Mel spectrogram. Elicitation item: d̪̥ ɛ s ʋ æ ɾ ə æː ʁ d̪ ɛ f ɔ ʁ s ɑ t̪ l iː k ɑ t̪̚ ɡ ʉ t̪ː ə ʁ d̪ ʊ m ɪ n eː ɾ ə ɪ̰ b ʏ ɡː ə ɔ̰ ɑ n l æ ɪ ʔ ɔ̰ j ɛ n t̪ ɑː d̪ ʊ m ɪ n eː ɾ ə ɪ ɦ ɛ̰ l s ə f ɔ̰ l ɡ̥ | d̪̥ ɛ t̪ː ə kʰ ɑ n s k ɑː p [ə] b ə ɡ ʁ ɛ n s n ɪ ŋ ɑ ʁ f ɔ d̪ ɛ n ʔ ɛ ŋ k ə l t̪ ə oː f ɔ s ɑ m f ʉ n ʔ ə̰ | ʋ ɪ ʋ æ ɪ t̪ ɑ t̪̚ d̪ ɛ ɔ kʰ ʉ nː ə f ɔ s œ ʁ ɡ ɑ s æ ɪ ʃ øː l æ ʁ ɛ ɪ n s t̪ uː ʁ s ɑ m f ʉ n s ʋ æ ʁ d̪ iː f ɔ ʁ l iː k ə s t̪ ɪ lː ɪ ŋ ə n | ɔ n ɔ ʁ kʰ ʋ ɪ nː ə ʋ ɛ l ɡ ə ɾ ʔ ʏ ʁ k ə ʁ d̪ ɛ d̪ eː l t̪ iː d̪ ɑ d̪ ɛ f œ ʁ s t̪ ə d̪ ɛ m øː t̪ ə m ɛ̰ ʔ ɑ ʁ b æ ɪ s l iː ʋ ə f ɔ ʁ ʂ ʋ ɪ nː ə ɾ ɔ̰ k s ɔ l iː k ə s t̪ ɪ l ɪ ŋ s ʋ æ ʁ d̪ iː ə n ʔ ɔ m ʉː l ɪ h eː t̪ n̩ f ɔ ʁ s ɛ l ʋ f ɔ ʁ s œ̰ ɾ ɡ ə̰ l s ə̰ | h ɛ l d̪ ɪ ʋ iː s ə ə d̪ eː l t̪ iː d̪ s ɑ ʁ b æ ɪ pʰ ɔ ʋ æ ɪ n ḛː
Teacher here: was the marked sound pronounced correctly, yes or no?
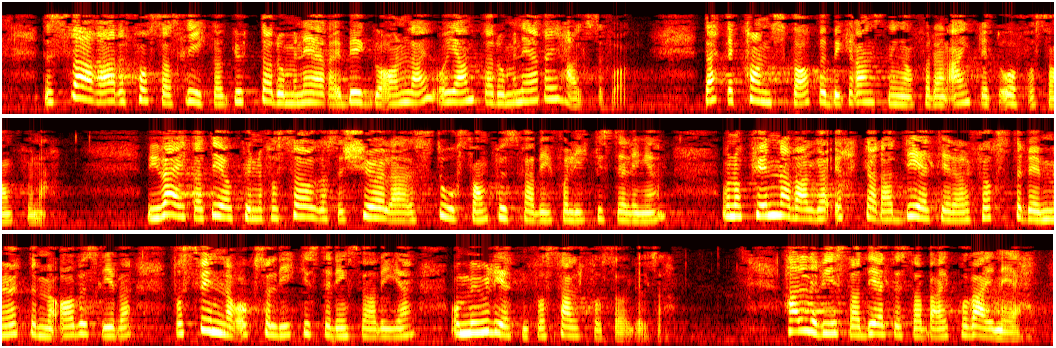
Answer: yes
